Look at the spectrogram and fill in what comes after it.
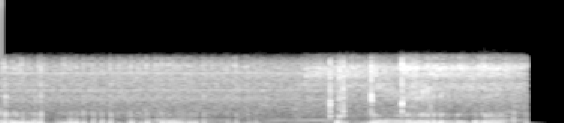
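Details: Very loud snoring: low rumbling snore with a rough vibrating texture; a faint steady tone and some background sound run underneath.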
